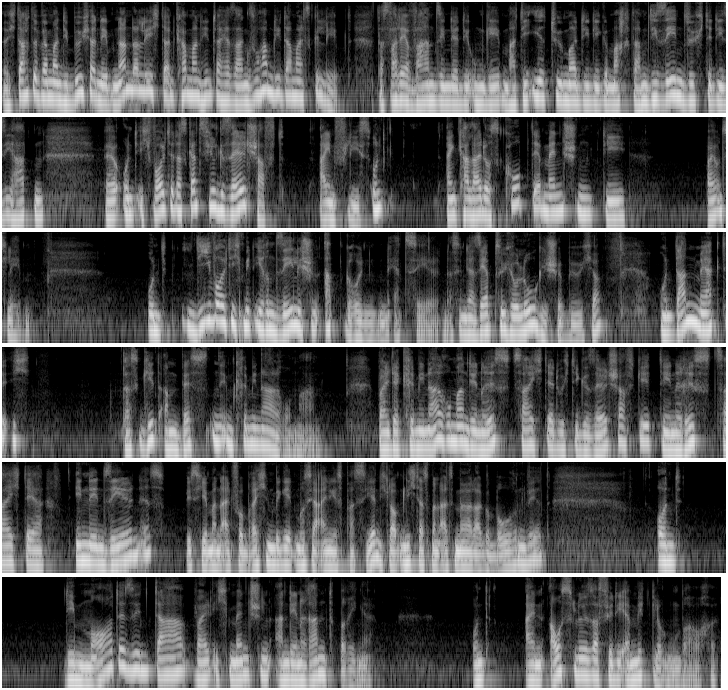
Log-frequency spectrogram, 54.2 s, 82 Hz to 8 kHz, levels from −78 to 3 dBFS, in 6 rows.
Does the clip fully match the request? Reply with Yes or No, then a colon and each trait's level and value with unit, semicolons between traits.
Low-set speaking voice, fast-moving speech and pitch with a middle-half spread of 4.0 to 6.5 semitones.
No: low, 130 Hz; average, 150 wpm; average, 5.1 semitones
